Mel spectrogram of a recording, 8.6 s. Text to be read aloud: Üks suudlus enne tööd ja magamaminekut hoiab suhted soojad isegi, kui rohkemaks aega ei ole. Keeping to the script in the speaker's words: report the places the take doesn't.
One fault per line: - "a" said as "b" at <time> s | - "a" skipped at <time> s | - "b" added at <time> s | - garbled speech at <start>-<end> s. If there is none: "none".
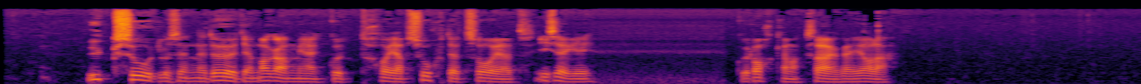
none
